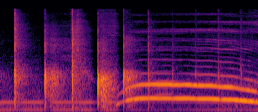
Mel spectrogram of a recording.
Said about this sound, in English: Getting a clap for that.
